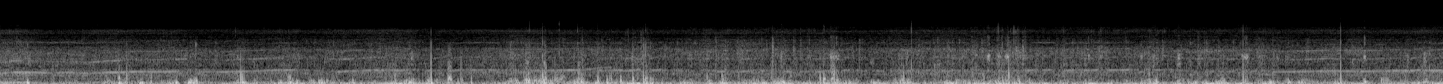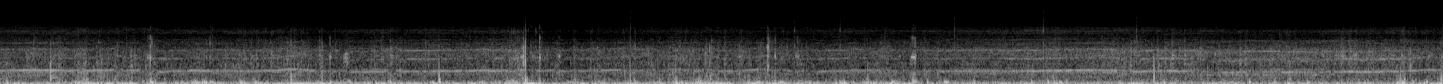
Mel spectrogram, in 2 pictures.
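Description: Boat engine running with a steady drone, with wind buffeting the microphone throughout.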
